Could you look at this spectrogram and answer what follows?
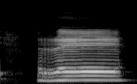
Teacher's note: जिन व्यंजनों के उच्चारण में जिह्वा को 2-3 बार कंपन करना पड़ता है वे प्रकंपित कहलाते हैं। जैसे रे, 2-3 बार इसमें कंपन होता है, मतलब इसके अंदर अचानक से ऐसे कंपन सा शुरू ही रहता है, रे होता है ना, तो उसको क्या बोलते हैं, प्रकंपित, यानी कंपन लगातार चलता ही रहता है।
